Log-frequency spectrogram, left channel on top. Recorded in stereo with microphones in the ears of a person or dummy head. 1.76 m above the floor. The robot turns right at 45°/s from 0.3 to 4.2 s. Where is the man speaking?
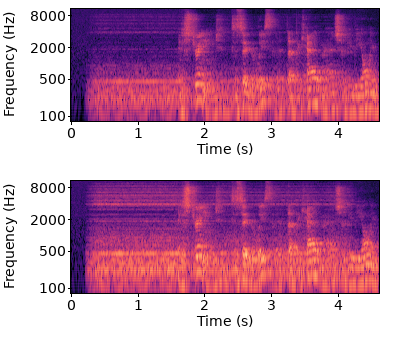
70° right, 3.5 m; by 4.6 s 50° left, 3.5 m.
